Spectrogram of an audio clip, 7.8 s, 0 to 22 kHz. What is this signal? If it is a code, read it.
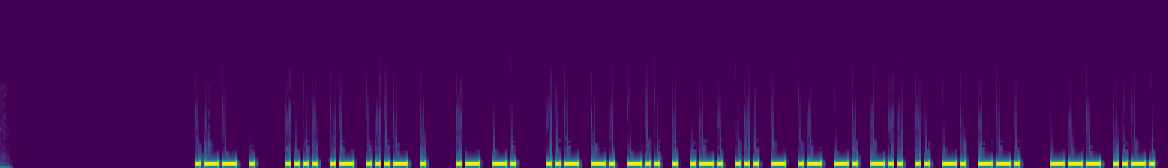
Morse code, heard as a keyed tone, about 40 wpm, 700 Hz. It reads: WE HAVE AN UNDERSTANDING OF
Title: Sentences from Top 1000 Words - Review Part 3 - 40wpm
